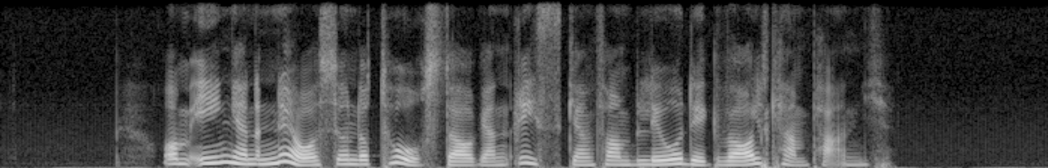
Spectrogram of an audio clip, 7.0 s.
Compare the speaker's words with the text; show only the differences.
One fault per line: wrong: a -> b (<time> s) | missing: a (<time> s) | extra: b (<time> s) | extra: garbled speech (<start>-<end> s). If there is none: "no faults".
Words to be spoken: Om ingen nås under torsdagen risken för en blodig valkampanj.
no faults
